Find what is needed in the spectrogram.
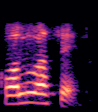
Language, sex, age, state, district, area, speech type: Assamese, female, 45-60, Assam, Biswanath, rural, conversation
